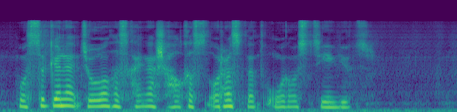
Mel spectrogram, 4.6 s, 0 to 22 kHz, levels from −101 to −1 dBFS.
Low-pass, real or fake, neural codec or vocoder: 9.9 kHz; fake; autoencoder, 22.05 kHz, a latent of 192 numbers a frame, VITS, trained on many speakers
